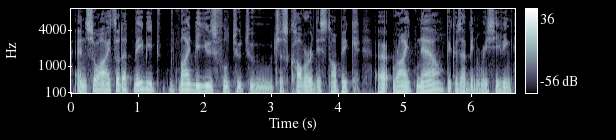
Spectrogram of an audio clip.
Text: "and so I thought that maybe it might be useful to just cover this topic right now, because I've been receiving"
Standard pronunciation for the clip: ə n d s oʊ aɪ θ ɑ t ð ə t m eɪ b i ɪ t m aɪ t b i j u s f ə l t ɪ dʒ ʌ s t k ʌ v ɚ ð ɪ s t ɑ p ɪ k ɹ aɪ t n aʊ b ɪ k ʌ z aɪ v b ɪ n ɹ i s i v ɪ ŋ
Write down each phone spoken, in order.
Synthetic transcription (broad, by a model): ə n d s oʊ aɪ θ ɑ t ð ə t m eɪ b i ɪ t m aɪ t b i j u s f ə l t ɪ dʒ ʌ s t k ʌ v ɚ ð ɪ s t ɑ p ɪ k ɹ aɪ t n aʊ b ɪ k ʌ z aɪ v b ɪ n ɹ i s i v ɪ ŋ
